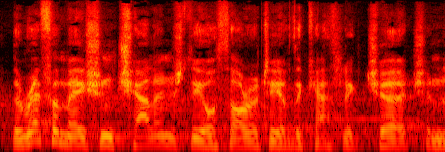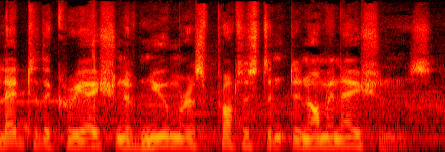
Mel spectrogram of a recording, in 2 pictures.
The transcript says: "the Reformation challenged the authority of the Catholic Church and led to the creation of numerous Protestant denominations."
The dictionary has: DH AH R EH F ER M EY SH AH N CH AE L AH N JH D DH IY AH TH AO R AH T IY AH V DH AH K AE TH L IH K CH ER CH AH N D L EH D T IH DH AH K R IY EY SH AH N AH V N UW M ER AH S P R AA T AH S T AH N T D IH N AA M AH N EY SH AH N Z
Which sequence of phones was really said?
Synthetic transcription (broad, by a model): DH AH R EH F ER M EY SH AH N CH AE L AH N JH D DH IY AH TH AO R AH T IY AH V DH AH K AE TH L IH K CH ER CH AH N L EH D T IH DH AH K R IY EY SH AH N AH V N UW M ER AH S P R AA T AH S T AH N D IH N AA M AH N EY SH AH N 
